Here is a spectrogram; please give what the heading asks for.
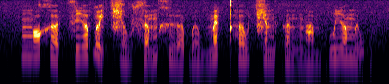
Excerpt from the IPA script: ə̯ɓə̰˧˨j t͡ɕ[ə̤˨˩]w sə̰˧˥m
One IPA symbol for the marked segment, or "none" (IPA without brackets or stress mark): ə̤˨˩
